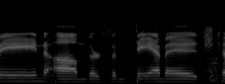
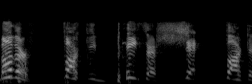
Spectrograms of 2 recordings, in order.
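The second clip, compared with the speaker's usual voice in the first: shrill, very high, very loud, enraged furious scream; 9 semitones higher, 9 dB louder than usual. Narrating a game, voicing an agitated character at the dock, angry screaming. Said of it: "he's kind of screaming".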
